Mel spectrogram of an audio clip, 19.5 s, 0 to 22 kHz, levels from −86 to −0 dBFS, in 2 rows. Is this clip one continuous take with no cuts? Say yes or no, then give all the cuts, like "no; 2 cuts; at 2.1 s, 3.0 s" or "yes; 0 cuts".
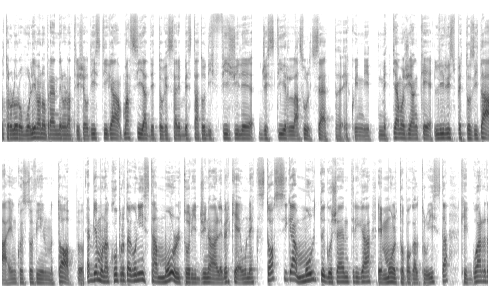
yes; 0 cuts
